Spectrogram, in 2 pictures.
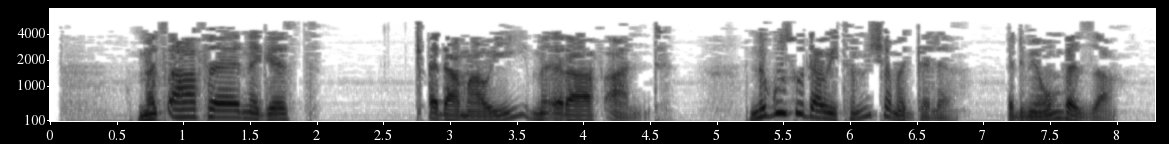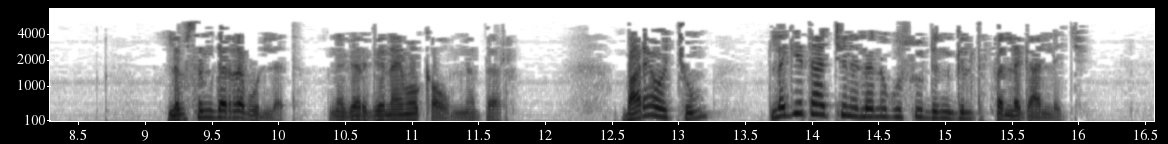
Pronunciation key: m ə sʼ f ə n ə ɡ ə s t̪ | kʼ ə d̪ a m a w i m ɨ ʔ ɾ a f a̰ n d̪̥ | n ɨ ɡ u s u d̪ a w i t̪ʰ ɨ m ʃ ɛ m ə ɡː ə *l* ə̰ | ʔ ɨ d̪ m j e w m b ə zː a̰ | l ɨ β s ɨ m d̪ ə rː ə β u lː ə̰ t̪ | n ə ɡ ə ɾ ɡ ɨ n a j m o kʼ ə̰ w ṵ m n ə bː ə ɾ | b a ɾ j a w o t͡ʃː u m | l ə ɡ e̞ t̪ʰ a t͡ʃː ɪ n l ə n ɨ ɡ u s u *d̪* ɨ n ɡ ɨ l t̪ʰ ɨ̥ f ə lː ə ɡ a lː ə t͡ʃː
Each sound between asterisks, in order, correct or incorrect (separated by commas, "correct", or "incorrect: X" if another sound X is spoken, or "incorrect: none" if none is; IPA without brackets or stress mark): correct, correct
